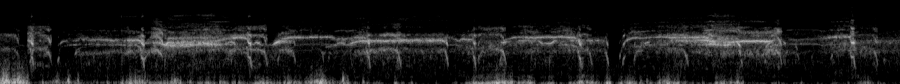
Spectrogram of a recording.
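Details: Peregrine falcon nestlings begging during a long feeding at the nest, Barycz Valley, Poland, 6 May 2021; an almost continuous stream of high, grating, wavering squeals, rising and falling, with brief pauses and faint low rumbles.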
